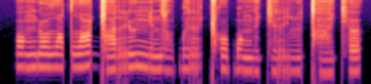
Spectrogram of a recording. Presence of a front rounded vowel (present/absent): absent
